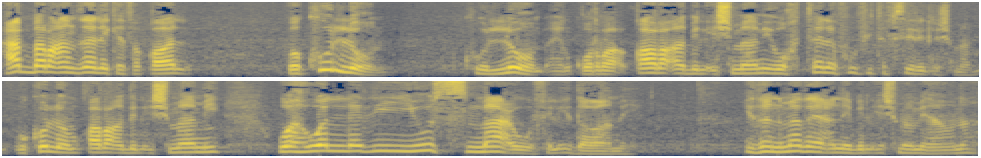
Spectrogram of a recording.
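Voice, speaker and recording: A man teaching Quran recitation rules in a classical Arabic lesson. He reads verses of a poem aloud, explains them line by line, asks his students questions, and chants the Quranic examples slowly. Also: on the high side, darkish tone.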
